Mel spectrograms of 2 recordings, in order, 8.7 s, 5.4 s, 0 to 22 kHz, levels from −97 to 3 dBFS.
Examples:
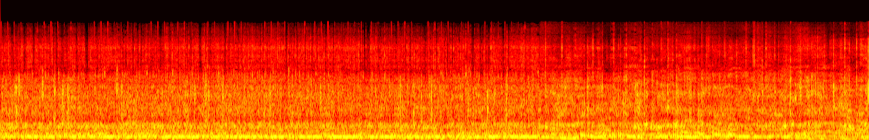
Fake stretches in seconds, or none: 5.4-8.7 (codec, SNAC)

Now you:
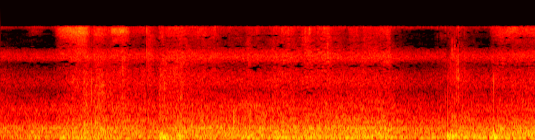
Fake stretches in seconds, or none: none

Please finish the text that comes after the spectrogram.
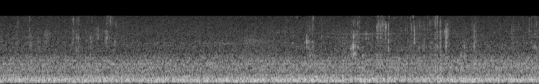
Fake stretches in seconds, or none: none

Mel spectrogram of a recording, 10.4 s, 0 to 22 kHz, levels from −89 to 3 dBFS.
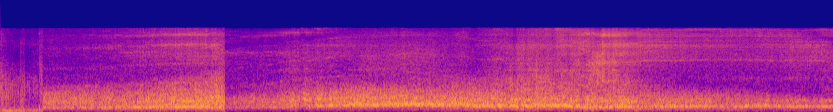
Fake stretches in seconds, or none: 6.3-8.0 (codec, SNAC)

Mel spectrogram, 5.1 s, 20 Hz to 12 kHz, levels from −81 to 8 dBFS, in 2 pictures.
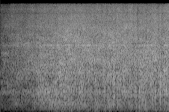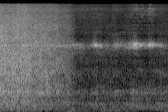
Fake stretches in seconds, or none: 0.0-5.1 (codec, SNAC)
